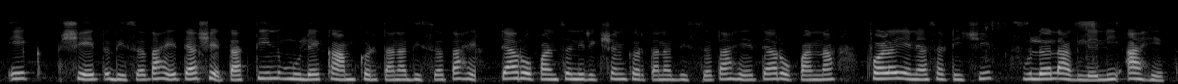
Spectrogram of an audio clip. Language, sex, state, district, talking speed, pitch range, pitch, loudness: Hindi, female, Maharashtra, Solapur, 125 wpm, 225-255 Hz, 240 Hz, -30 LUFS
